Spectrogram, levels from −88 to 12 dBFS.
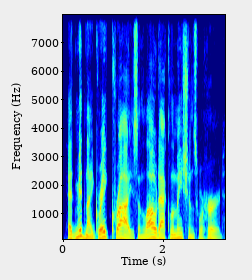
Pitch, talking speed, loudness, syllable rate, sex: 130 Hz, 165 wpm, -17 LUFS, 4.6 syllables/s, male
